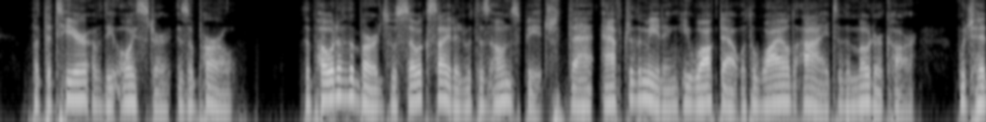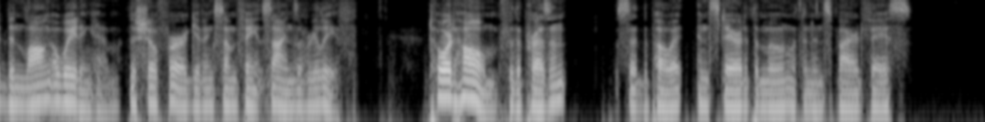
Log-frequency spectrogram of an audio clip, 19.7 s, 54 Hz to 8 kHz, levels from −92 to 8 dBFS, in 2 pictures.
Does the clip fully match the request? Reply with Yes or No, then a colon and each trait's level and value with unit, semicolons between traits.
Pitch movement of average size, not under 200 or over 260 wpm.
Yes: average, 3.7 semitones; fast, 205 wpm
